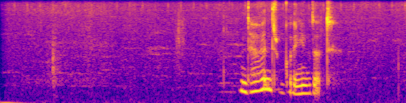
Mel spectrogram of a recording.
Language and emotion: Russian, neutral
